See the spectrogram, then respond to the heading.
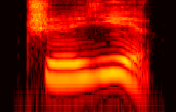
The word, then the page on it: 职业: zhí yè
